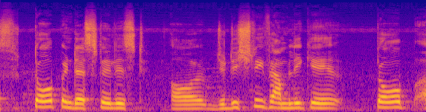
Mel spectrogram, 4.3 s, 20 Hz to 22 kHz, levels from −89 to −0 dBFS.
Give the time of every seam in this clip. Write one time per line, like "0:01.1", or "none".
none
